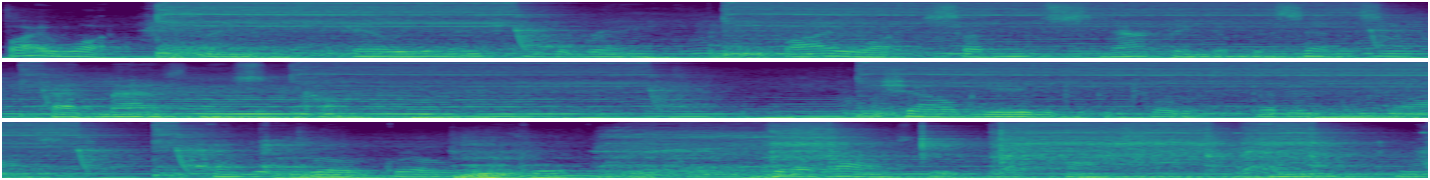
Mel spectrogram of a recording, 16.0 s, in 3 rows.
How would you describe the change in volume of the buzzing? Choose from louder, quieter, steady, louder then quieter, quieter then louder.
louder then quieter.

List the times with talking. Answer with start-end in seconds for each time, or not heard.
0.0-6.8, 8.6-16.0.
